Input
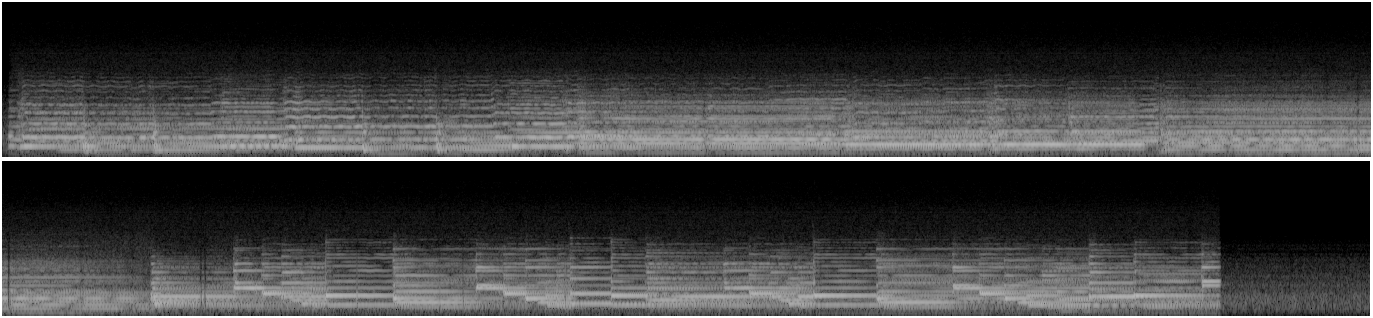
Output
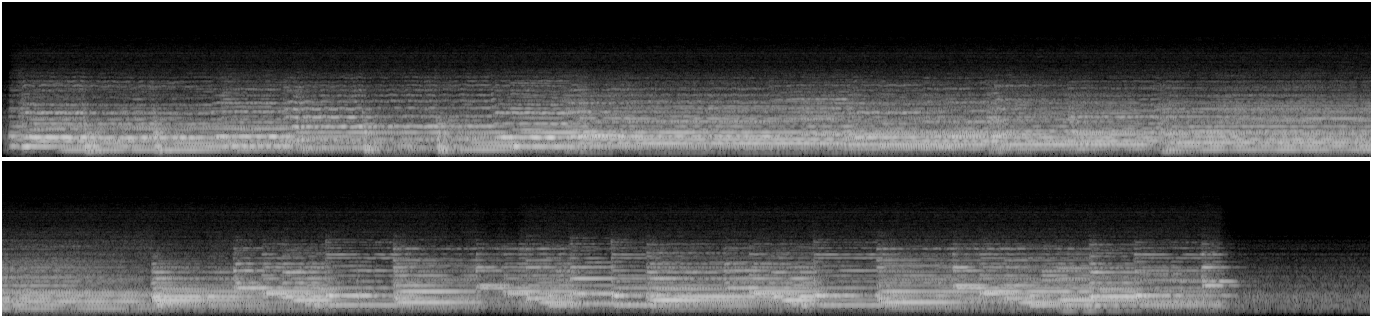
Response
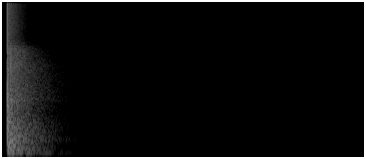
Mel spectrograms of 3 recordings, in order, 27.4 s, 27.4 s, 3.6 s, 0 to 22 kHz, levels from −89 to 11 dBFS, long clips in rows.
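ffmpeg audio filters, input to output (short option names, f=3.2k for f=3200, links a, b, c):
-filter_complex "[0:a]asettb=1/sr,asplit=3[a][b][c];[a]atrim=end=18.114[d];[b]atrim=start=18.11:end=18.85,asetpts=PTS-STARTPTS,afade=t=in:d=0.004:c=qsin,afade=t=out:st=0.736:d=0.004:c=qsin,acompressor=threshold=-26dB:ratio=6[e];[c]atrim=start=18.846[f];[d][e]acrossfade=d=0.004:c1=hsin:c2=qsin[g];[g][f]acrossfade=d=0.004:c1=qsin:c2=hsin[h];[1:a]atrim=start_sample=2205,asetrate=61740,aresample=44100[i];[h][i]afir=irnorm=-1:irlink=0"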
